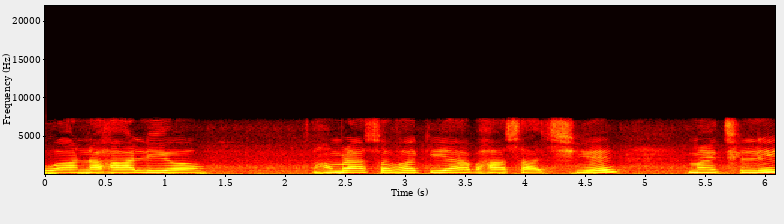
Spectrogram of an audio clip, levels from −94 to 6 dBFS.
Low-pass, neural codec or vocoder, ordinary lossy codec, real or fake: 7.2 kHz; none; none; real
